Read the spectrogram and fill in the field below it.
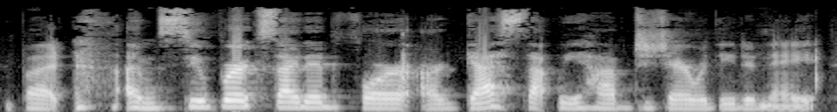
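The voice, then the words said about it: Slightly scratchy voice. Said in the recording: “My voice is a little bit scratchy today, so sorry if I sound a little bit different”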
